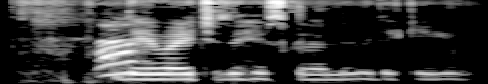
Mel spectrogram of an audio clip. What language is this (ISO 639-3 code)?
pus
